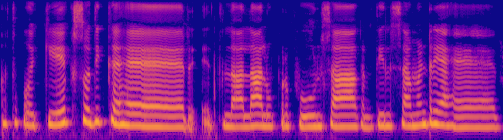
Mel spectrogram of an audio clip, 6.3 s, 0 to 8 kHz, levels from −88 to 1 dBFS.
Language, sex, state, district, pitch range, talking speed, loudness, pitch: Marwari, female, Rajasthan, Nagaur, 195-235 Hz, 160 wpm, -25 LUFS, 210 Hz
